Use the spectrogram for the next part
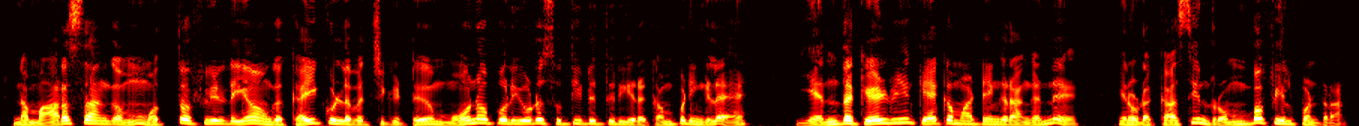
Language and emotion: Tamil, angry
